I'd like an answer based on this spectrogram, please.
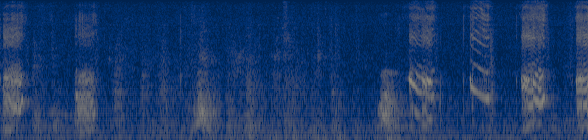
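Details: Blenheim Cavalier King Charles Spaniel puppies from a litter of five born at New Year, indoors in a home puppy pen: short yips, then high, wavering whines in quick bursts, with soft rustling between.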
